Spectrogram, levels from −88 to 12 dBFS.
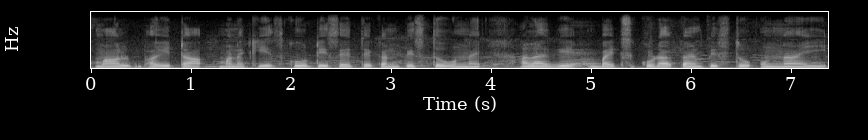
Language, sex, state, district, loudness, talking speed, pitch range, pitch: Telugu, male, Andhra Pradesh, Sri Satya Sai, -14 LUFS, 95 wpm, 125-135 Hz, 130 Hz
